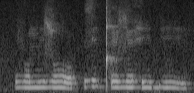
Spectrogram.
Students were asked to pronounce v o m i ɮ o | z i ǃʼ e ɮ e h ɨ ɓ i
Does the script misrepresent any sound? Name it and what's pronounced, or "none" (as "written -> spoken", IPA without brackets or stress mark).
ɨ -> i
